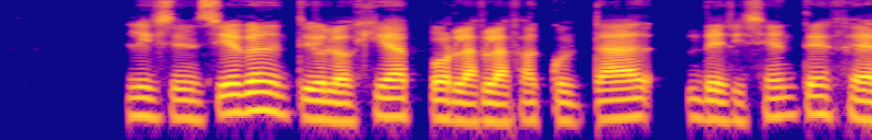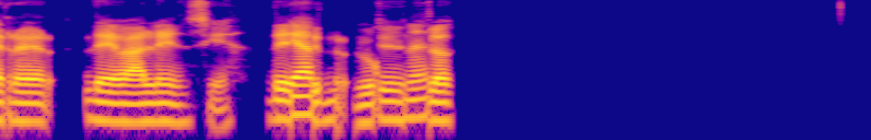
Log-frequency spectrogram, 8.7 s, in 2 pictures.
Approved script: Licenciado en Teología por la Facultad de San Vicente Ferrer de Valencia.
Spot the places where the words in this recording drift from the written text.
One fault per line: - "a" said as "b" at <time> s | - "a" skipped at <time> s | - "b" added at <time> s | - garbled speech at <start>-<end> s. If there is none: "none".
- "la" added at 2.4 s
- "San" skipped at 3.7 s
- garbled speech at 5.7-6.6 s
